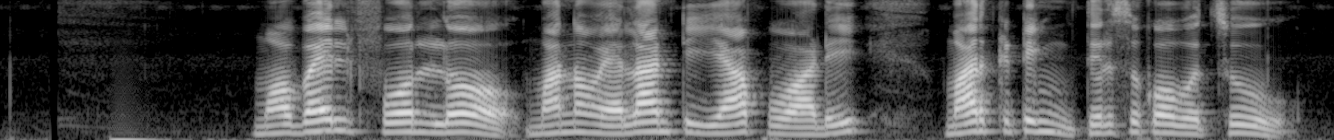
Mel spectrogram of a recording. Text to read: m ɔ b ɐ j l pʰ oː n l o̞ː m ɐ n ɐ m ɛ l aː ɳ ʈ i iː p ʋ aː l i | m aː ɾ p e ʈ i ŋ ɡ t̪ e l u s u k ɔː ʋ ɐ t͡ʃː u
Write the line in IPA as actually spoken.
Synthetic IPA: m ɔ b ɐ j l pʰ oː n l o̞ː m ɐ n ɐ m ɛ l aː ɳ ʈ i aː p ʋ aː ɽ i | m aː ɾ k e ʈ i ŋ ɡ t̪ e l u s u k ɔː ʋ ɐ t͡ʃː u

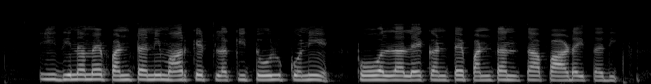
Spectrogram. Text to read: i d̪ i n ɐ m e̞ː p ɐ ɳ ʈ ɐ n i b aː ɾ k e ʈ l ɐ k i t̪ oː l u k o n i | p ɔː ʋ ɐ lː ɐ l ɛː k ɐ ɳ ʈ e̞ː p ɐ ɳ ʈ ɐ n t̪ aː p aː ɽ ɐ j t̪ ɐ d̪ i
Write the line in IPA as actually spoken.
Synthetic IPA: iː d̪ i n ɐ m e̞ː p ɐ ɳ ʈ ɐ n i m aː ɾ k e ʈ l ɐ k i t̪ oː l u k o n i | p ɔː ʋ ɐ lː ɐ l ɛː k ɐ ɳ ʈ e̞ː p ɐ ɳ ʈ ɐ n t̪ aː p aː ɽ ɐ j t̪ ɐ d̪ i

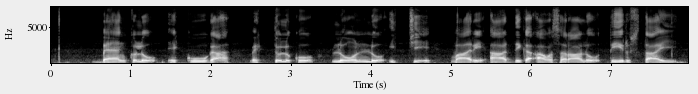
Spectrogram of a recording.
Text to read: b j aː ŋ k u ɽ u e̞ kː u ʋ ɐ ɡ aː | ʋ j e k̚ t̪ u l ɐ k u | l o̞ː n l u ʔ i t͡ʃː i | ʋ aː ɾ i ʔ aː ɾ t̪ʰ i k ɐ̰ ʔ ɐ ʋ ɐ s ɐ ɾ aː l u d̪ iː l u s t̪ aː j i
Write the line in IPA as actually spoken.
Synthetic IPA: b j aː ŋ k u l u e̞ kː u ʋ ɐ ɡ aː | ʋ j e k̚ t̪ u l ɐ k u | l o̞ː n l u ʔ i t͡ʃː i | ʋ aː ɾ i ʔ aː ɾ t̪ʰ i k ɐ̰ ʔ ɐ ʋ ɐ s ɐ ɾ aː l u t̪ iː ɾ u s t̪ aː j i

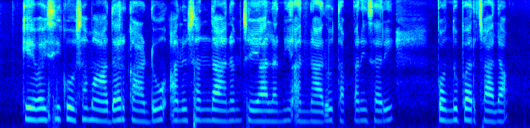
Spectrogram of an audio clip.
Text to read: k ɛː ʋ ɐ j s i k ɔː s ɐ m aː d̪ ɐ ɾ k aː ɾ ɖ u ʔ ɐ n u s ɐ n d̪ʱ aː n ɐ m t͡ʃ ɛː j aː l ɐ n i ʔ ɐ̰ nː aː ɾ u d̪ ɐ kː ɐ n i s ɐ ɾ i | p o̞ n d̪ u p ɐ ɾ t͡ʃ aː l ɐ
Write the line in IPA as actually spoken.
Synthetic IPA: k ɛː ʋ ɐ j s i k ɔː s ɐ m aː d̪ ɐ ɾ k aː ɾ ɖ u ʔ ɐ n u s ɐ n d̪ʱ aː n ɐ m t͡ʃ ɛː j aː l ɐ n i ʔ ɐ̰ nː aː ɾ u t̪ ɐ pː ɐ n i s ɐ ɾ i | p o̞ n d̪ u p ɐ ɾ t͡ʃ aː l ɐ

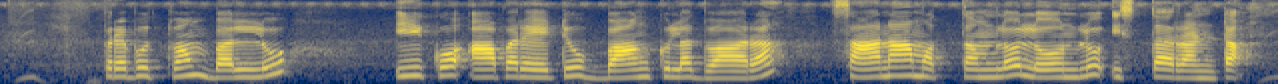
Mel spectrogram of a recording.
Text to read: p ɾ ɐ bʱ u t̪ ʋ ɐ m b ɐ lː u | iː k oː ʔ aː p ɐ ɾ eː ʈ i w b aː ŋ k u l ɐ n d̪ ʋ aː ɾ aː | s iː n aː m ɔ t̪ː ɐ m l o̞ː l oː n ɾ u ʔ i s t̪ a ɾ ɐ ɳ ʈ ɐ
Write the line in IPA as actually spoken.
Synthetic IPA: p ɾ ɐ bʱ u t̪ ʋ ɐ m b ɐ lː u | iː k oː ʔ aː p ɐ ɾ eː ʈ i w b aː ŋ k u l ɐ d̪ ʋ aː ɾ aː | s aː n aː m ɔ t̪ː ɐ m l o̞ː l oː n l u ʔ i s t̪ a ɾ ɐ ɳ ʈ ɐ

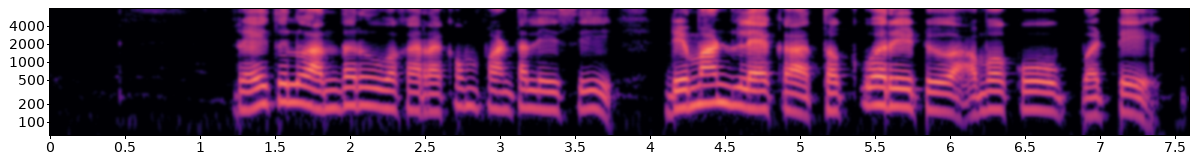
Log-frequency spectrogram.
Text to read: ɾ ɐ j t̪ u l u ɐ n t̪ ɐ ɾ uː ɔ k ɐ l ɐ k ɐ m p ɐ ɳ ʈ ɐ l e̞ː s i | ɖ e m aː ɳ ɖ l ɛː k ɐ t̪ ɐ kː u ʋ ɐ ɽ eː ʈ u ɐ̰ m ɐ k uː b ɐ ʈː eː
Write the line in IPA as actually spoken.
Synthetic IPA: ɾ ɐ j t̪ u l u ɐ n d̪ ɐ ɾ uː ɔ k ɐ ɾ ɐ k ɐ m p ɐ ɳ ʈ ɐ l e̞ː s i | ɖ i m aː ɳ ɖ l ɛː k ɐ t̪ ɐ kː u ʋ ɐ ɾ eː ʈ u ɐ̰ m ɐ k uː b ɐ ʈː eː

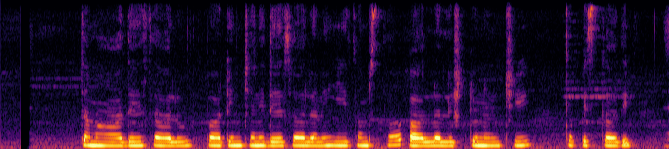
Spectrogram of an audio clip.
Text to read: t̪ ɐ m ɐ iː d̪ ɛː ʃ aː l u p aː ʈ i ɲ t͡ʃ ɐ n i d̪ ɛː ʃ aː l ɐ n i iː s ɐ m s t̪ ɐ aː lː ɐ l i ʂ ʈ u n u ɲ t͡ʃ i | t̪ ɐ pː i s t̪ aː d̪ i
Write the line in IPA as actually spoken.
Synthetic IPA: t̪ ɐ m ɐ aː d̪ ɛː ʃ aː l u p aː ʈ i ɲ t͡ʃ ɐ n i d̪ ɛː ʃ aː l ɐ n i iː s ɐ m s t̪ʰ ɐ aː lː ɐ l i ʂ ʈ u n u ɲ t͡ʃ i | t̪ ɐ pː i s t̪ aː d̪ i

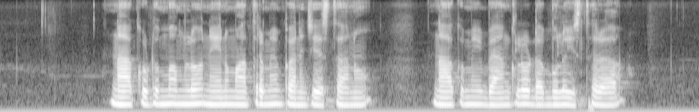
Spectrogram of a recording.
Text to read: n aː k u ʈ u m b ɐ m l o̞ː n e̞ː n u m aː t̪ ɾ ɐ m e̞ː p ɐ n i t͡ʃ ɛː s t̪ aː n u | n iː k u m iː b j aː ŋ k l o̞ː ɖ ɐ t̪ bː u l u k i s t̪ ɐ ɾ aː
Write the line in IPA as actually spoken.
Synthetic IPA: n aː k u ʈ u m b ɐ m l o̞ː n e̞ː n u m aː t̪ ɾ ɐ m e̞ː p ɐ n i t͡ʃ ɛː s t̪ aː n u | n aː k u m iː b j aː ŋ k l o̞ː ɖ ɐ bː u l u i s t̪ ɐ ɾ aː

